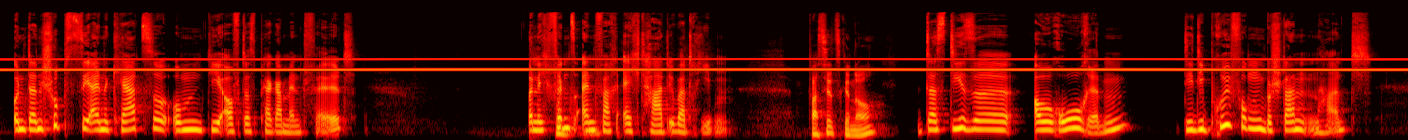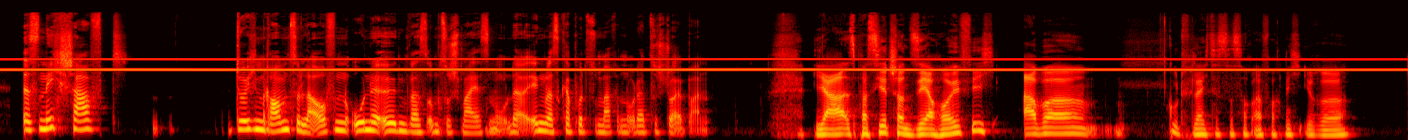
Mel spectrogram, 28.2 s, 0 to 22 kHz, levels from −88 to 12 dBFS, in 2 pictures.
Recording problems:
high-pitched whine; loud; throughout; 3.5 kHz, 5 dB below the speech

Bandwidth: 15.5 kHz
